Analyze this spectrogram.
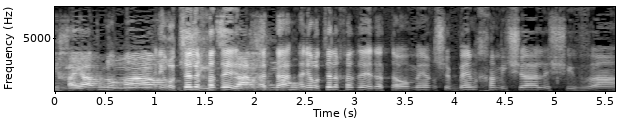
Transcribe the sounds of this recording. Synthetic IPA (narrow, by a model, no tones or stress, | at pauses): iχajavlomaanniʁot͡seleχad̪edaat̪aːniʁo̞t͡seleχad̪ed̪at̪ao̞me̞ʁʃe̞be̞nχamiʃale̞ʃiva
